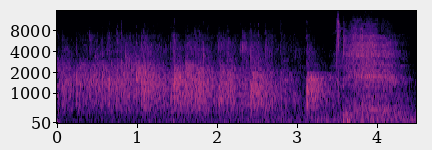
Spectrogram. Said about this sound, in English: So yeah, give them a round of applause. They do a lot of work.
